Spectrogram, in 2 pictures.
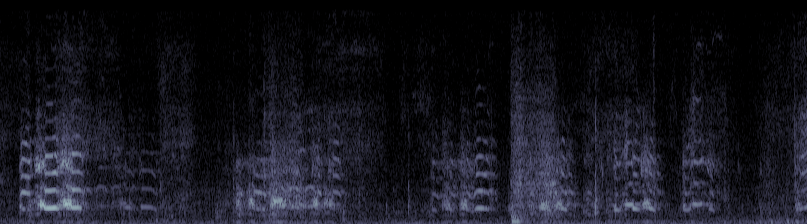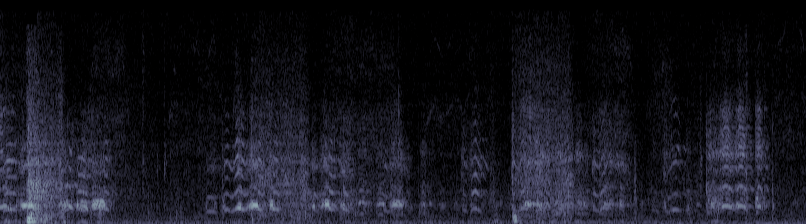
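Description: Birds honking, short calls or runs of calls repeating every second or two.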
